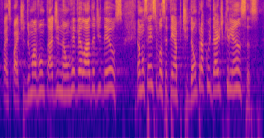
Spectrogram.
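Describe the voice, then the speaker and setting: A young male preacher with a strikingly high voice gives a sermon. He tells stories and acts out short quotes, addressing the congregation directly. His voice rings with a long church reverb. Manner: storytelling with acted quotes and asides to the congregation.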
